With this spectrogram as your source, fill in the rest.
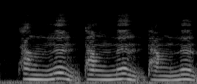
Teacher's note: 쌍기역인데 그대로 기역으로 대표음으로 변하고 그 다음에 이응으로 비음화가 되죠.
